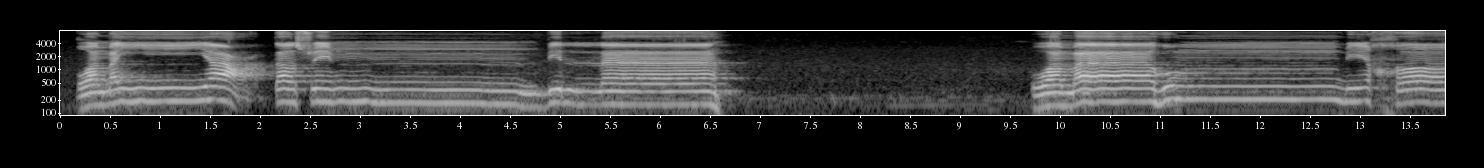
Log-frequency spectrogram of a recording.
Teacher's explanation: Idhar syafawi Apabila ada mim sukun bertemu dengan ba, maka cara membacanya yaitu dengan suara samar antara suara mim dan ba pada bibir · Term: ikhfa syafawi, Ikhfa Syafawi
